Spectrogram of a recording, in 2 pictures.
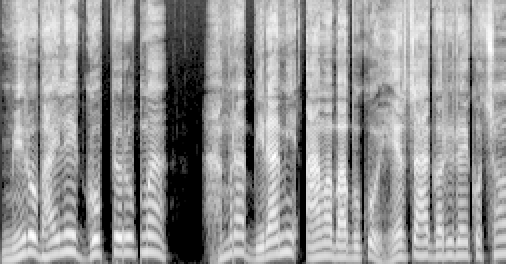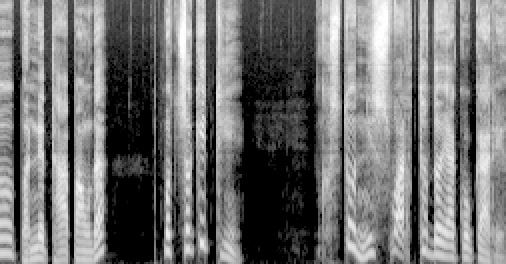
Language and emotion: Nepali, surprised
